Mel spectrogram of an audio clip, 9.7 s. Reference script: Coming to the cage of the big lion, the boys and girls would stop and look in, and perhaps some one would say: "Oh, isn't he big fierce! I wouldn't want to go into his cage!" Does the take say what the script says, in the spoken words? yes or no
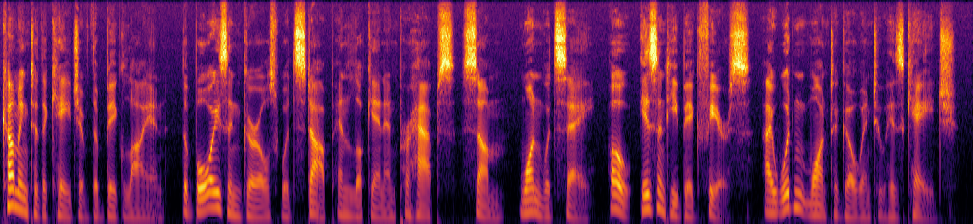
yes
